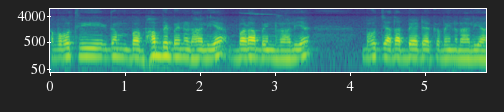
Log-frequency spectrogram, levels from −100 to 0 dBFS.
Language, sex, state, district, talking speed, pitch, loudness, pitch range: Maithili, male, Bihar, Supaul, 185 wpm, 140 Hz, -18 LUFS, 130-145 Hz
